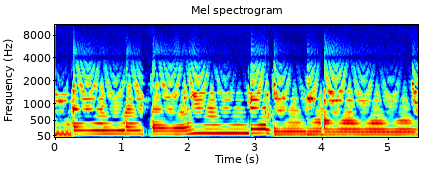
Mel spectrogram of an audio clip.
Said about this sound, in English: which is a grit and a flange, but with the rate turned up enough so it's more of like a sort of in the chorus territory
